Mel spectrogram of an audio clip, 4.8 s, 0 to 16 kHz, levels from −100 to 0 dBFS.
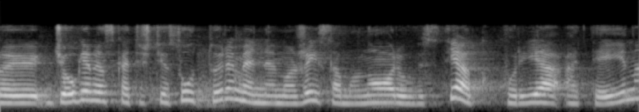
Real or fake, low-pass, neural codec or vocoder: real; 7.2 kHz; none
